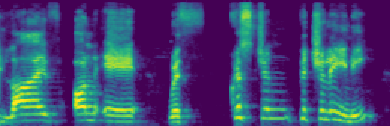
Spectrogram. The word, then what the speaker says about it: Picciolini: And we are officially live on air with Christian Picciolini, which is the Italian pronunciation for his surname, or his last name, as you would say in the US.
